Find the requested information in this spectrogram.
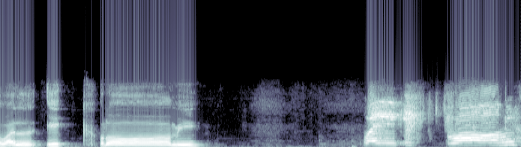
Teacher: یہ کاف کش والا اس پہ نہیں کلکلا ہوتا.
